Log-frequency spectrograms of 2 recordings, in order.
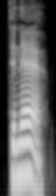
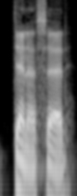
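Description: First: Put-on slightly higher young woman voice; Denna's voice. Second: Said in the usual way. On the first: A narrator's reading. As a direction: she names herself lightly.

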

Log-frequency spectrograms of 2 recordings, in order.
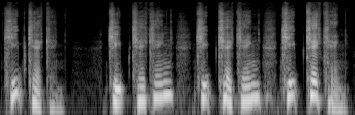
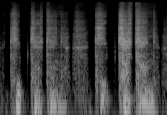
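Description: First: High, insistent repeated urging; urgent urging. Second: Unvoiced, hushed urging; whisper. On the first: Boy urging tired swimmers on, insistent. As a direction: urge them on, higher after the first. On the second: Boy urging swimmers on warily, whispering. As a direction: whisper it so nothing below hears. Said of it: "whispered Hiccup". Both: A narrator's reading.

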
